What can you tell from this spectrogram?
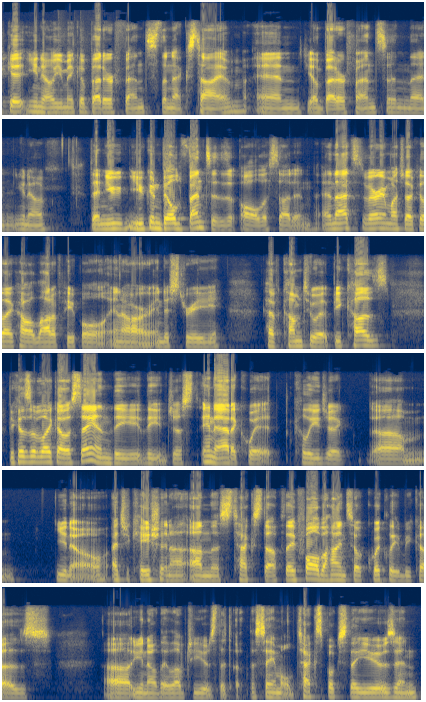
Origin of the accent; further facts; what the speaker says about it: Ottawa, Illinois, United States; I'm from the Midwest. I'm from Illinois, just a little cornfield town called Ottawa, where not much news gets in or out.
